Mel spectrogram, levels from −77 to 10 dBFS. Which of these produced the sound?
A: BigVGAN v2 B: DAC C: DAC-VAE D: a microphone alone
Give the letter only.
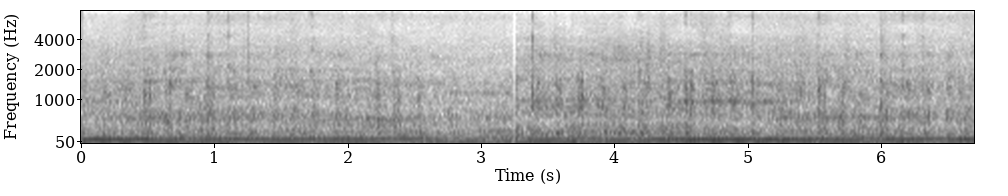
B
